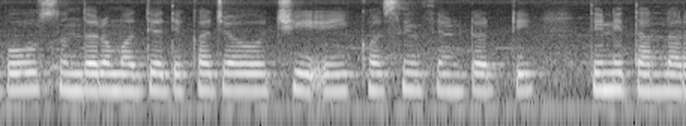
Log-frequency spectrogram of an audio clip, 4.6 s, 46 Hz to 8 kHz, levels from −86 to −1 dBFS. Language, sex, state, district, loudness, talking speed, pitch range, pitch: Odia, female, Odisha, Malkangiri, -15 LUFS, 145 wpm, 195-205 Hz, 200 Hz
